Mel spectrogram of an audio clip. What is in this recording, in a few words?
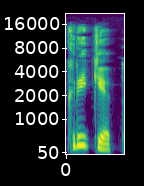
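"крикет", Komi, female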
